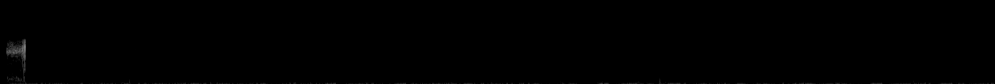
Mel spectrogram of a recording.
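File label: Simulcast police department, scanner audio trunk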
